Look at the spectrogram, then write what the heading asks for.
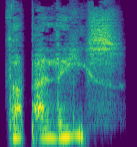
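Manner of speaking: hushed secret whisper. A narrator's reading. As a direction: barely breathe the words. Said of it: "lowered her voice to a decibel only usually heard by bats".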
